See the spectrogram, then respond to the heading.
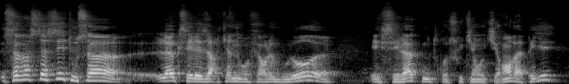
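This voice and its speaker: A man's voice: mid-range voice, big pitch swings, moderate pace, close to an everyday voice. Man acting a jumpy, fawning gangster, swooping intonation. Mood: hesitant, fawning. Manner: hesitant, stammering, repeats himself. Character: nervous, fawning, lecherous male gangster.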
